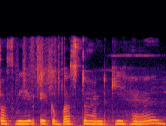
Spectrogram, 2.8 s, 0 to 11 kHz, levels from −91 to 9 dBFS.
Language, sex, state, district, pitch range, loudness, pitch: Hindi, female, Karnataka, Bangalore, 220-240 Hz, -14 LUFS, 225 Hz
